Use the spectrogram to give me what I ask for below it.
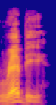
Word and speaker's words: Rebbe: So if you listen to Jews today, most of them will pronounce it Rebbe with an eh.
